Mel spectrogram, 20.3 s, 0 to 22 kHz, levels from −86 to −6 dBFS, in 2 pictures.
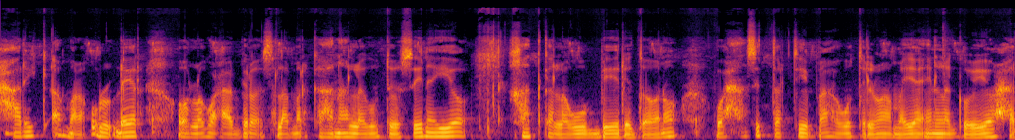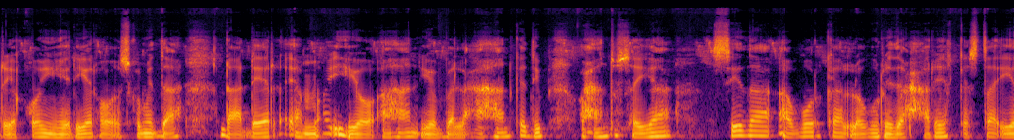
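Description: Gain pumping runs through the whole speech recording, from start to finish. The gain swings by around 10 dB each time the talker speaks loudly, so the level breathes with every loud sound and the dynamics feel squashed. The likely cause is microphone gain set far too high, with a fast limiter or compressor clamping down on each peak. The room noise sits about 41 dB below the speech.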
